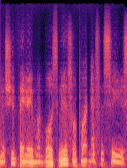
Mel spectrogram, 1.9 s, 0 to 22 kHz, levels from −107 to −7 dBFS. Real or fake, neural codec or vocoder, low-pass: fake; codec, 44.1 kHz, 0.9 kbps, DAC; 19.8 kHz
